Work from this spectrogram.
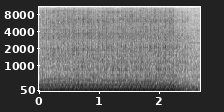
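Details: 2005 Lotus Elise with a Weapon-R header and cat delete only mocked up, no gasket, O2 sensor holes open, Larini SE muffler: loud raw puffing and ticking at idle, an exhaust leak.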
